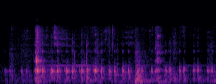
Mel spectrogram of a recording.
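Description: Chopped guava pieces dropped by hand into a stainless-steel pot: a knock under a second in, then a quick run of light taps with the pot ringing faintly, and a few more taps near the end.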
